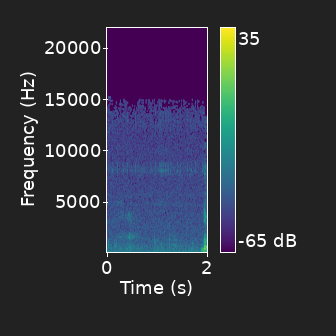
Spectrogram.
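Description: Faint footsteps of a person walking on a stony dirt track, a few soft thumps over a quiet background; a man's voice starts at the very end.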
